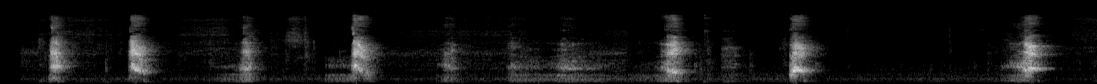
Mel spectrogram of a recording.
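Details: A pit bull puppy indoors gives sharp, high-pitched barks at irregular intervals of about a second while running from and barking at a light-up remote-control toy car.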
